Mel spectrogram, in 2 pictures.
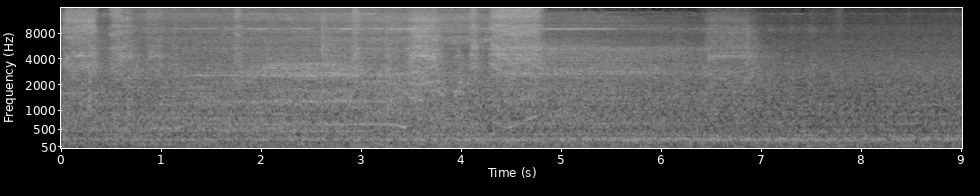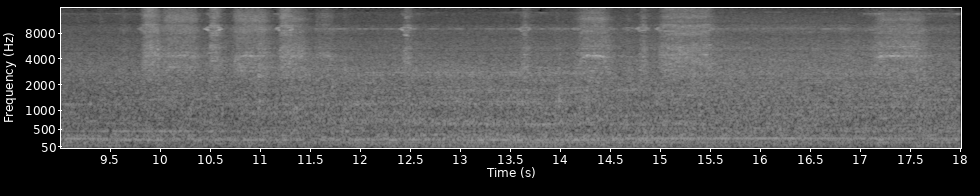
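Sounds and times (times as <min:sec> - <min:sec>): lathe machine hum: 0:00.0 - 0:07.0.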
